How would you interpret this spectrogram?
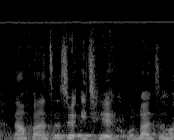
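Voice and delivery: usual speaking voice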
